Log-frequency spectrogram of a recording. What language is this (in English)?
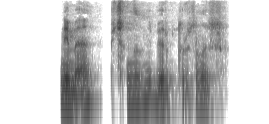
Uyghur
